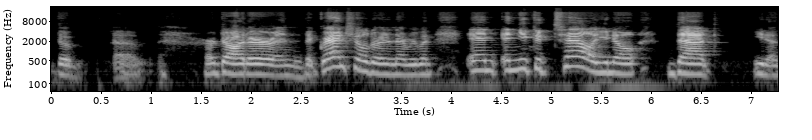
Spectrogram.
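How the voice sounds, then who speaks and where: A middle-aged woman from Cuba interviewing a guest in a casual conversation, halting often to search for words. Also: mid-range voice, fairly bright tone. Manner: halting, searching for words with many ums and restarts.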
